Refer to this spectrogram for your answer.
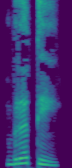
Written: ಭರತಿ

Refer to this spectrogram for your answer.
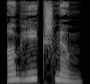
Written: ಅಭೀಕ್ಷ್ಣಂ

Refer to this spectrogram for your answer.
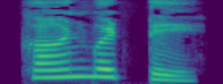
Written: ಕಣ್ಬಿಡು

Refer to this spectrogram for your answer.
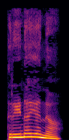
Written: ತ್ರಿನಯನ

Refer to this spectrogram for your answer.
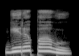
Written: ಗಿರಪಾವು

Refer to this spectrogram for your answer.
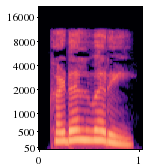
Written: ಕಡಲುವರಿ

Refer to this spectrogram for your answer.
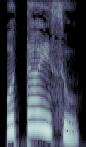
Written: ಒತ್ತಾಯಿಸು

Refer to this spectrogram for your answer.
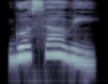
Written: ಗೊಸಾವಿ

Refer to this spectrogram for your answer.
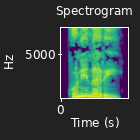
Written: ಕುಣಿನೀರು

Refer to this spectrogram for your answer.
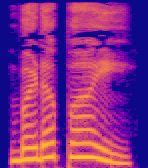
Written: ಬಡಪಾಯಿ

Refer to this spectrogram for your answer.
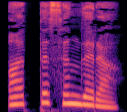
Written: ಆತ್ತಸಂಗರ

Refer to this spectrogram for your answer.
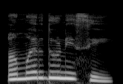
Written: ಅಮರ್ದುಣಿಸು

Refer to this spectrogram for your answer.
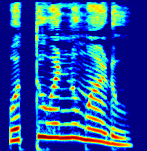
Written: ಒತ್ತುವಣ್ಣುಮಾಡು

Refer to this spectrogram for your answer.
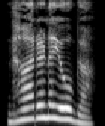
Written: ಧಾರಣಯೋಗ

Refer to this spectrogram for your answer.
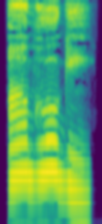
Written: ಆಭೋಗ

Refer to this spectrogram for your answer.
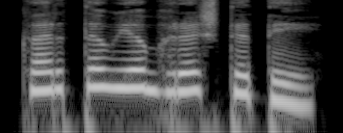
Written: ಕರ್ತವ್ಯಭ್ರಷ್ಟತೆ

